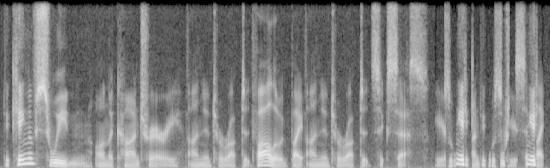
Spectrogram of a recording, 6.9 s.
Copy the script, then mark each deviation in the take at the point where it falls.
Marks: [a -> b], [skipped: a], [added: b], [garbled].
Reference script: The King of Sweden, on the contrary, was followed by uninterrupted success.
The King of Sweden, on the contrary, [was -> uninterrupted] followed by uninterrupted success. [garbled]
